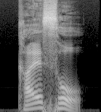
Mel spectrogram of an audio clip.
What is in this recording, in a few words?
male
